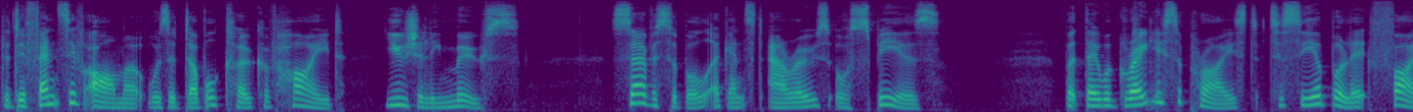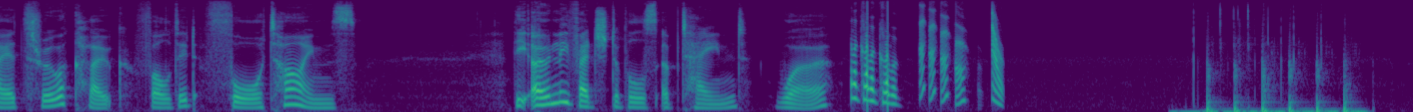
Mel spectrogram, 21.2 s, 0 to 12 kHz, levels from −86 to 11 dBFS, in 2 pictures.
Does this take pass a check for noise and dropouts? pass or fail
fail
